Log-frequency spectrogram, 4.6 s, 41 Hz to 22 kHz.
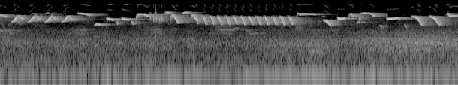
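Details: Loud wren song recorded early morning at Standalone Farm, Letchworth, March 2014, a bird answering a neighbouring wren across territories: shrill, tumbling high notes with a fast machine-gun trill in the middle, then more sharp chirped phrases.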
